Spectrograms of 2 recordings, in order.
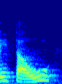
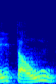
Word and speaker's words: Itaú: sílaba força acentuada e na palavra Itaú a gente vê que é última sílaba que tá acentuada no caso ainda é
